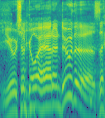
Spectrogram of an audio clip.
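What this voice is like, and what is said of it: Big booming radio announcer voice. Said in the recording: “Mine sounds like Ted Baxter on the Mary Tyler Moore Show ... He's got that big radio voice.”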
